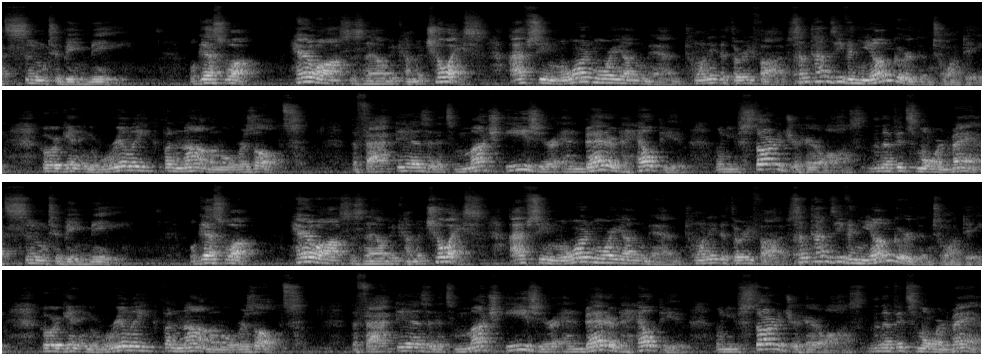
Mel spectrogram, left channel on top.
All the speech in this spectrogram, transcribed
soon to be me. Well, guess what? Hair loss has now become a choice. I've seen more and more young men, 20 to 35, sometimes even younger than 20, who are getting really phenomenal results. The fact is that it's much easier and better to help you when you've started your hair loss than if it's more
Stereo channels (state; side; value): normal; both; correlation 0.48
